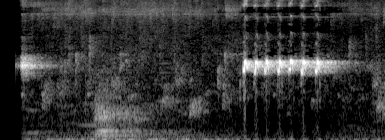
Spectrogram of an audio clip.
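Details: Caged sooty-headed bulbul (trucukan) in Indonesia, kept for song contests, in a recording featuring ngekek, nggaruda and ngerol song styles: a single clear note, a quiet pause, then a fast, rattling trill of about eight pulses near the end.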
